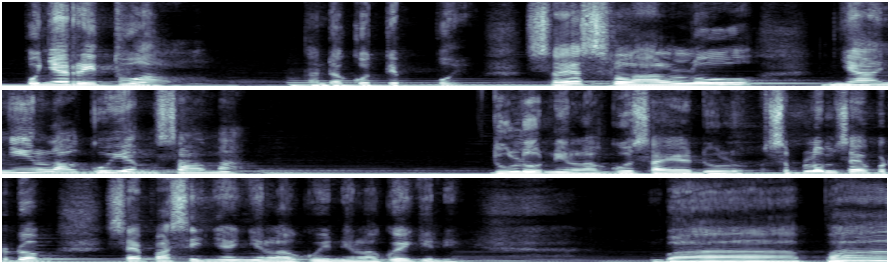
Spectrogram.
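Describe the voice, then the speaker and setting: Storytelling male preacher, faint music underneath. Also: high-pitched. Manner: storytelling, animated, addresses congregation. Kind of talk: sermon testimony.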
